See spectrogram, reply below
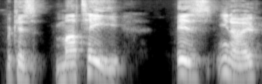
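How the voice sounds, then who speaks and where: A man's voice: fairly high pitch, expressive, takes it slowly. A man co-hosting a podcast, casually retelling a plot step by step and adding dry asides. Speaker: podcast co-host. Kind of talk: casual chat recapping a cartoon.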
